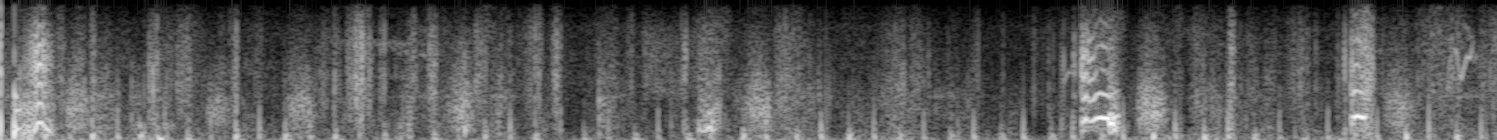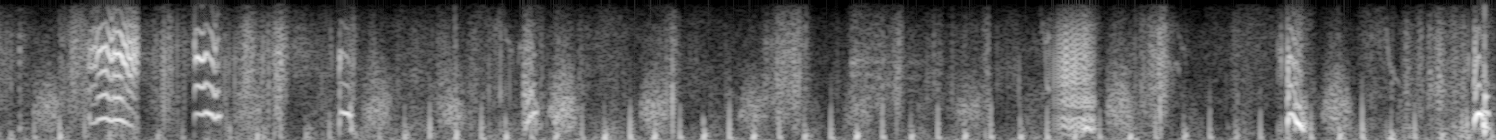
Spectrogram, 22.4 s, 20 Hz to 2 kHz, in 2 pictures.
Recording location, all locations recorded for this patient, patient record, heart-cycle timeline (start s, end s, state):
aortic valve (AV)
aortic valve (AV)+mitral valve (MV)
#Age: Infant
#Sex: Female
#Height: 51.0 cm
#Weight: 4.6 kg
#Pregnancy status: False
#Murmur: Absent
#Murmur locations: nan
#Most audible location: nan
#Systolic murmur timing: nan
#Systolic murmur shape: nan
#Systolic murmur grading: nan
#Systolic murmur pitch: nan
#Systolic murmur quality: nan
#Diastolic murmur timing: nan
#Diastolic murmur shape: nan
#Diastolic murmur grading: nan
#Diastolic murmur pitch: nan
#Diastolic murmur quality: nan
#Outcome: Abnormal
#Campaign: 2014 screening campaign
0.00	15.65	unannotated
15.65	15.74	diastole
15.74	15.82	S1
15.82	15.94	systole
15.94	16.00	S2
16.00	16.12	diastole
16.12	16.20	S1
16.20	16.31	systole
16.31	16.37	S2
16.37	16.50	diastole
16.50	16.58	S1
16.58	16.68	systole
16.68	16.74	S2
16.74	16.87	diastole
16.87	16.95	S1
16.95	17.06	systole
17.06	17.12	S2
17.12	17.26	diastole
17.26	17.34	S1
17.34	17.46	systole
17.46	17.51	S2
17.51	17.64	diastole
17.64	17.72	S1
17.72	17.83	systole
17.83	17.90	S2
17.90	18.06	diastole
18.06	18.14	S1
18.14	18.26	systole
18.26	18.32	S2
18.32	18.45	diastole
18.45	18.54	S1
18.54	18.66	systole
18.66	18.72	S2
18.72	18.87	diastole
18.87	22.45	unannotated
